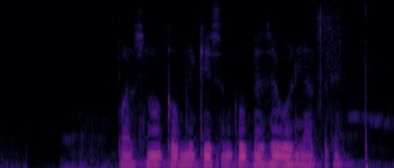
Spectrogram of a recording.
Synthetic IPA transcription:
pəɾsnəlkəmjunikeːʃənkokɛːs̬ebɐɽ̤̃ijakɐɾẽː

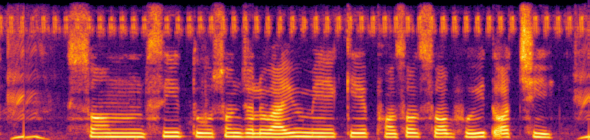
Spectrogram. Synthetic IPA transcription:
səmsit̪osənd͡ʒəlʋajũmẽkepʰɔ̃səlsɔbhoit̪ʌtːʃʰi

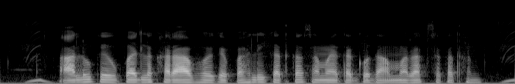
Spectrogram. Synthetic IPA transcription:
a̰lukeupəd͡ʒlkʰəɾabɦoekepəɦlikət̪kasəməjt̪ək̚ɡod̪a̰mːə̃ɾəkʰsəkət̪ɦən

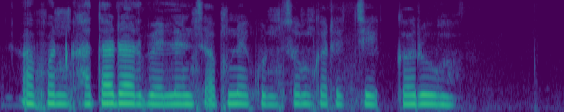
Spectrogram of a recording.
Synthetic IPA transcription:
a̰pənkʰat̪aɖaɾbelensəpnekunsəmkəɾet͡ʃekkəɾum

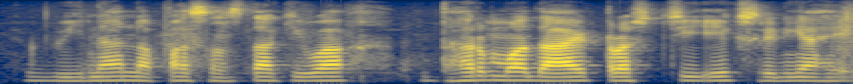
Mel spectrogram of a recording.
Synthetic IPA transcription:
ʋinanəpʰasə̃nst̪ʰakĩw̃ʋa | d̪ʱəɾməd̪ajʈɾəsʈ̚t͡ɕiːeːkʃɾeɽ̃ijaɦeː

